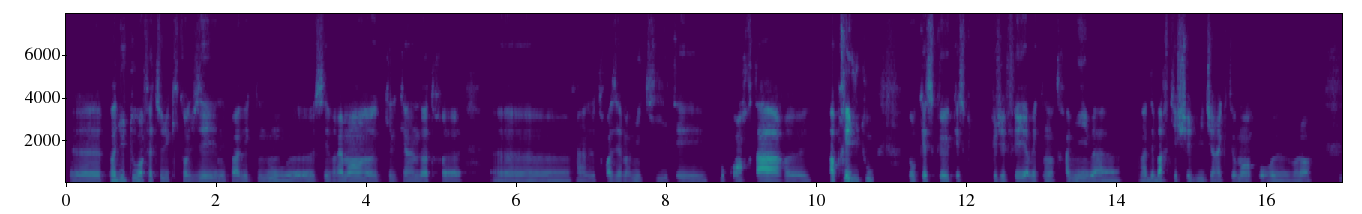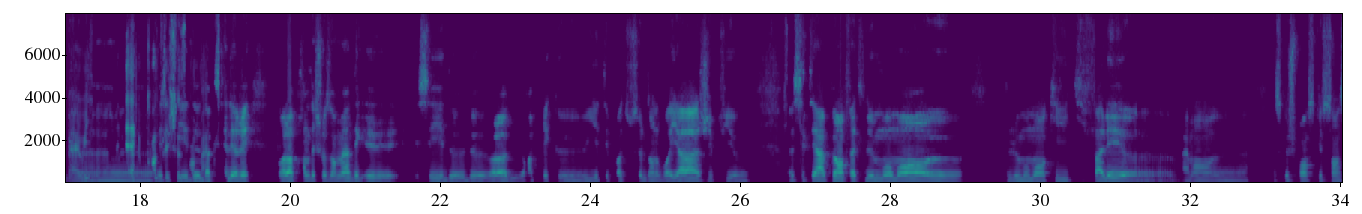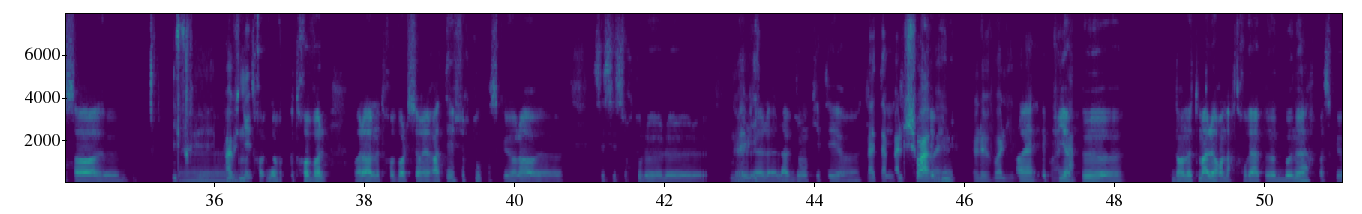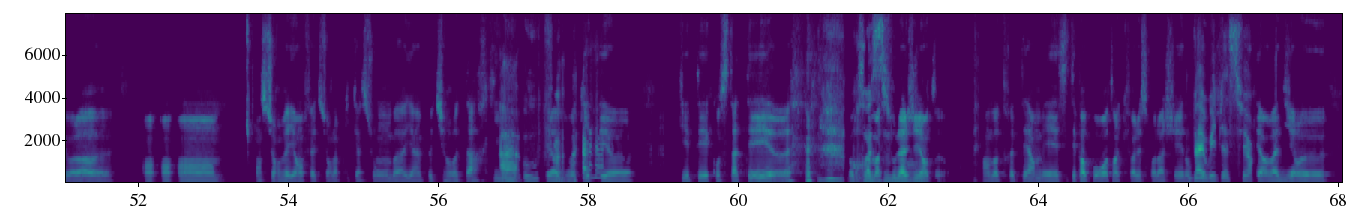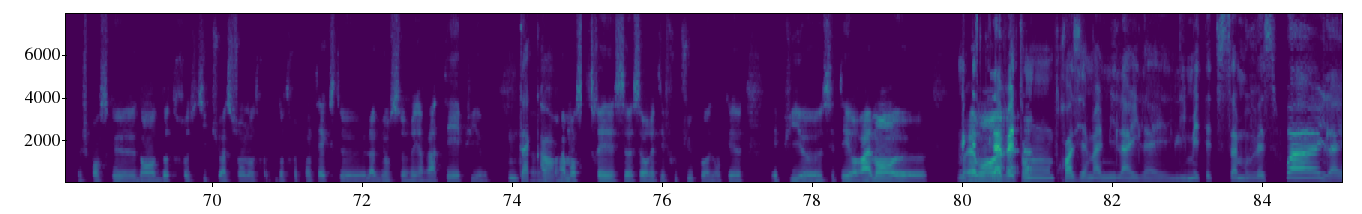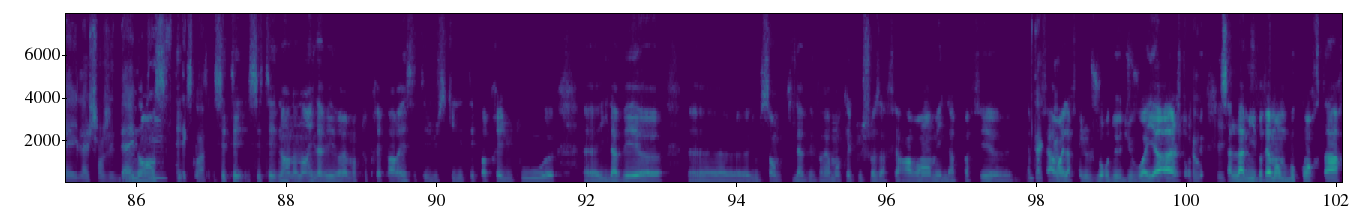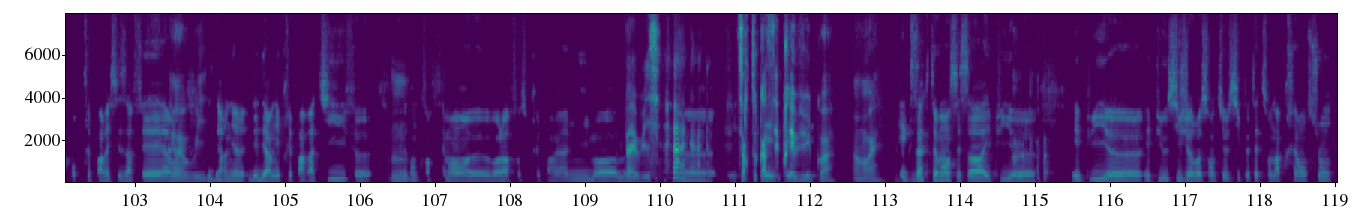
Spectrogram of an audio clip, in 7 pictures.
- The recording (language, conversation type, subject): French, podcast, Peux-tu raconter un voyage qui a mal commencé, mais qui t’a finalement surpris positivement ?
- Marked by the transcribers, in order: drawn out: "heu"; tapping; laugh; chuckle; gasp; other noise; other background noise; laugh; laugh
